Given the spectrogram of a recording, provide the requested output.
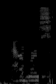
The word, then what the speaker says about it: Avaris: Avaris is the English pronunciation,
